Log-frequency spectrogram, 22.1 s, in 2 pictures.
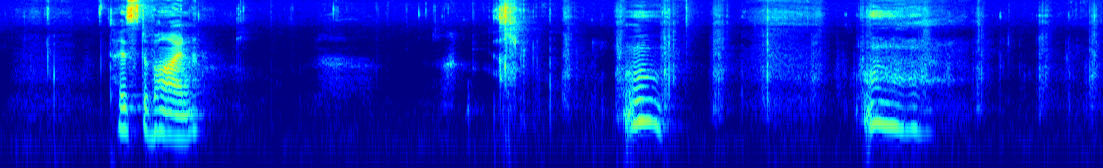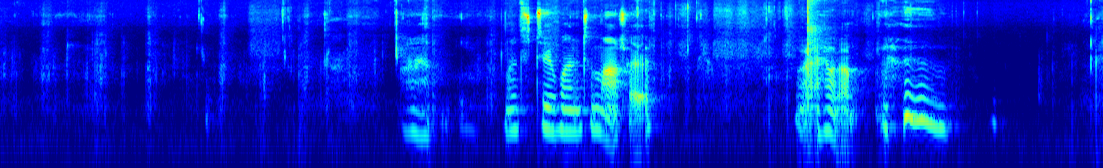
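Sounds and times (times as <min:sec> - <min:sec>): crunchy chewing of cucumber: 0:04.3 - 0:19.0.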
